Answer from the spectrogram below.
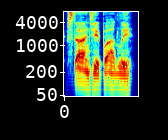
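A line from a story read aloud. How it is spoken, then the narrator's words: Hoarse scolding. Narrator (Russian): хрипло выговаривал он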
